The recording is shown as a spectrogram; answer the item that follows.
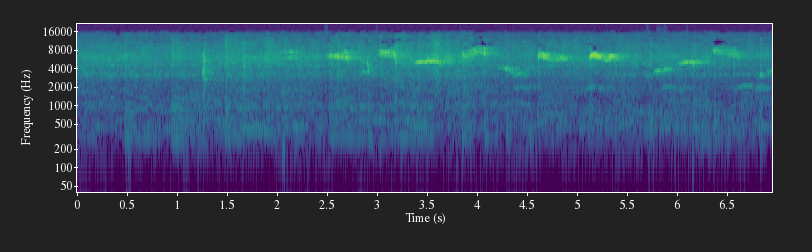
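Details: Bees building a nest give a continuous low hum with stacked overtones, rising and falling slightly in loudness; several sharp high bird chirps punctuate the background.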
